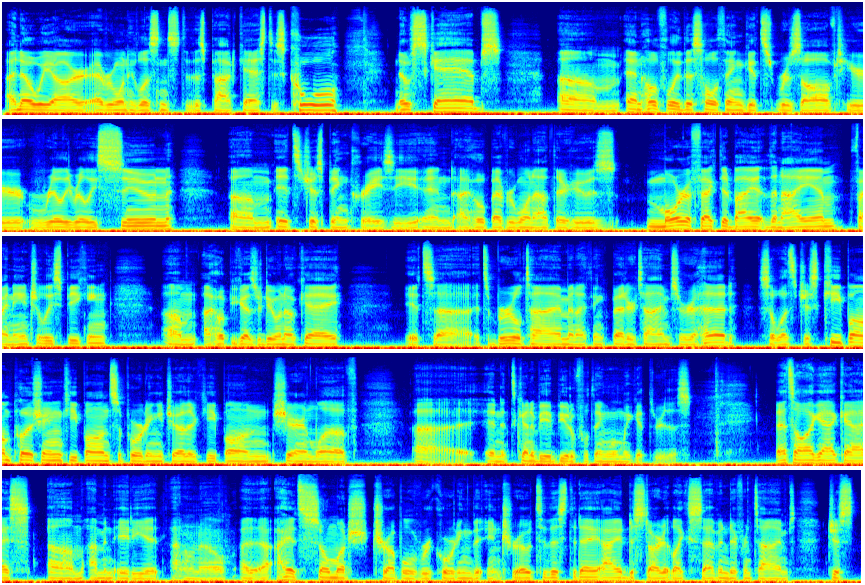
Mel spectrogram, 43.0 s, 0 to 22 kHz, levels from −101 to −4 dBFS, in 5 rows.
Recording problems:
low rumble; faint; throughout; 25 dB below the speech

